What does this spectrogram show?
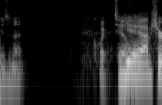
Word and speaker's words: Quectel: But because of that, I actually got a evaluation board from Quectel, which I found out is pronounced Quectel and not Quectel, Quectel.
